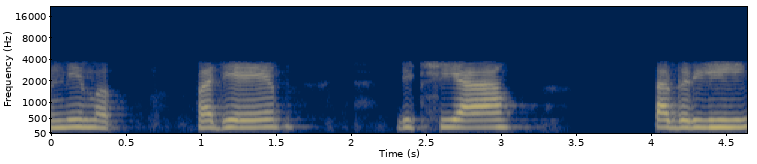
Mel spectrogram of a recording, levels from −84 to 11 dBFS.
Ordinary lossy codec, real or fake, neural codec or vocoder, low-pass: none; fake; codec, 16 kHz, 4 kbps, FunCodec, trained on LibriTTS, 50 frames a second; 3.6 kHz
